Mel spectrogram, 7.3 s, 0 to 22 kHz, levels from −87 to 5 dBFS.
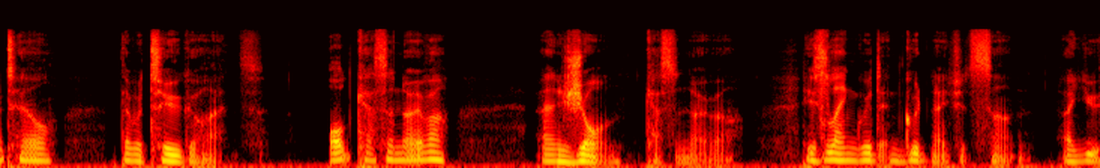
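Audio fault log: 3.71–3.97 s, sudden gain jump: the speech and the background noise beneath it rise together by about 7 dB in a single step, with no fade in, hold at that raised level for roughly a quarter of a second, then drop back just as abruptly at 3.97 s. Because the noise floor moves in lockstep with the voice, the change sits in the signal chain rather than with the talker, most likely a digital gain setting applied and then removed without any ramp.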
